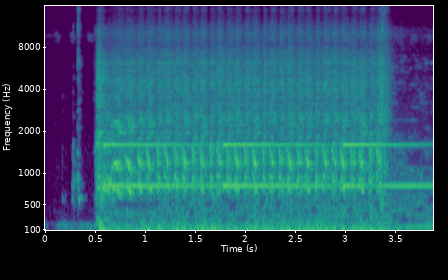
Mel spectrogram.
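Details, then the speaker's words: Toyota Sienna cranking: starter spins the engine steadily, about 220 compression beats a minute for three seconds, and it never fires; crank no start. "You can see it's only cranking but not starting."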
